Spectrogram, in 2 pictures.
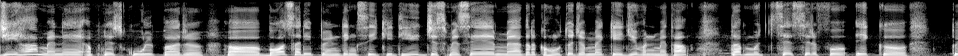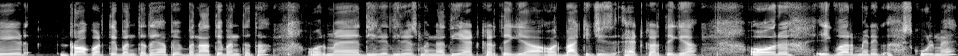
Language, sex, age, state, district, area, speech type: Hindi, male, 18-30, Madhya Pradesh, Jabalpur, rural, spontaneous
